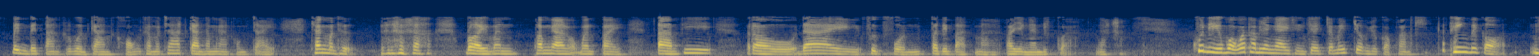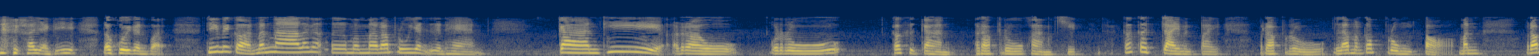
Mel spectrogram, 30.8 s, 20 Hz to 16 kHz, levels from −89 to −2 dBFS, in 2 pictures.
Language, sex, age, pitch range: Thai, female, 70-89, 170-230 Hz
